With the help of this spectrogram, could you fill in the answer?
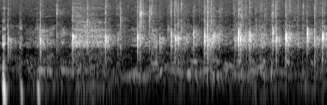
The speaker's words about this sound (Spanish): un aplauso al Señor.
